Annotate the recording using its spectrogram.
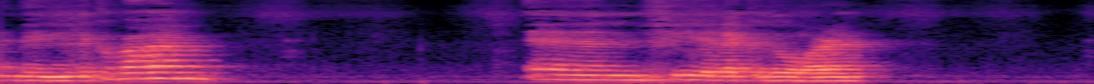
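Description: A middle-aged woman speaks calmly and clearly, close by.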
